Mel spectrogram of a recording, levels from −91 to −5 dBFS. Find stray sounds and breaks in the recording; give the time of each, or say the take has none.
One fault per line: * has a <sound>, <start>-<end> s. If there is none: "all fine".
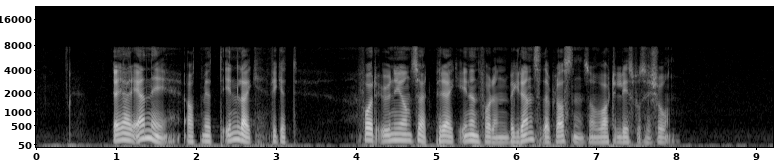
all fine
